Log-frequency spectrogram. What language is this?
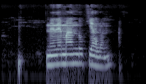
Esperanto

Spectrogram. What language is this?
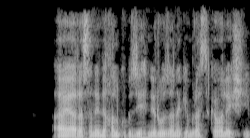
Pashto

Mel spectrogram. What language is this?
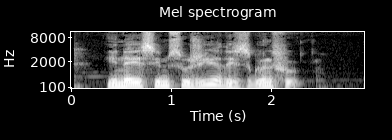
Kabyle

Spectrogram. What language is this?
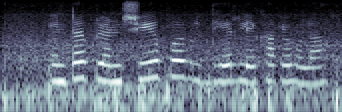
Bhojpuri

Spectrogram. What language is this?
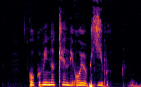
Japanese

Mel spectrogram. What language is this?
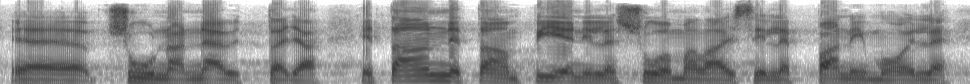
Finnish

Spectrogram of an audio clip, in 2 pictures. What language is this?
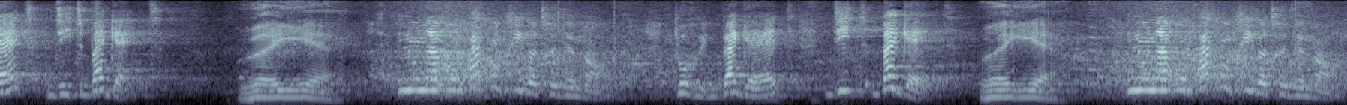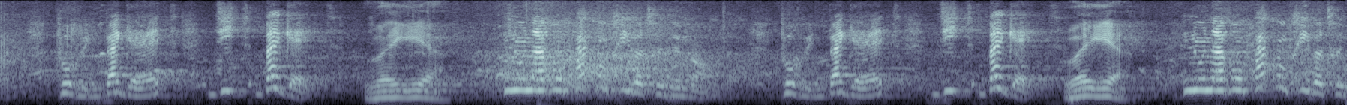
French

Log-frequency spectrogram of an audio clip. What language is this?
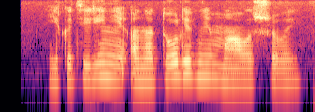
Russian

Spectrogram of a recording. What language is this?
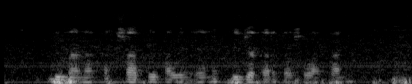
Indonesian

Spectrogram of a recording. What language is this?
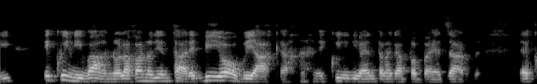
Italian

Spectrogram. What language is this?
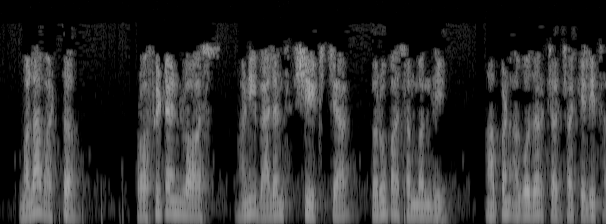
Marathi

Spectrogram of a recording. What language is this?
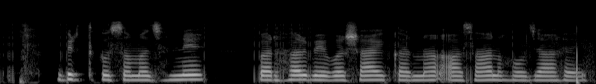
Magahi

